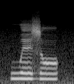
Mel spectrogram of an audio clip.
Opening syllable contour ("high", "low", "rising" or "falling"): high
